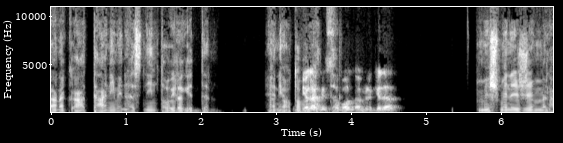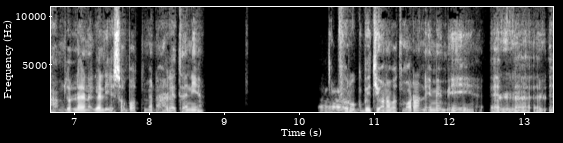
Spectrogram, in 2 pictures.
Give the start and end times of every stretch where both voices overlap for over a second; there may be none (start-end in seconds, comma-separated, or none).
none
